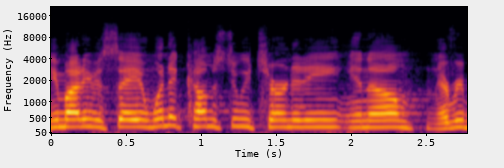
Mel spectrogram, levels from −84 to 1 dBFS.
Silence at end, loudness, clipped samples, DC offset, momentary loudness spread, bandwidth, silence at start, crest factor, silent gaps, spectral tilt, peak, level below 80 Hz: 0 s; -18 LUFS; under 0.1%; under 0.1%; 7 LU; 9.8 kHz; 0 s; 16 dB; none; -6.5 dB/octave; 0 dBFS; -54 dBFS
